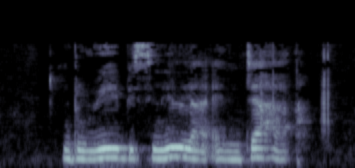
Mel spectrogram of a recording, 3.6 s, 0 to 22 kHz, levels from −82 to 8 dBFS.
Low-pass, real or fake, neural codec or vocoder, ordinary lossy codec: 10.8 kHz; real; none; MP3, 32 kbps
